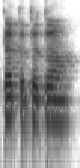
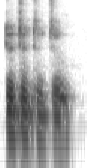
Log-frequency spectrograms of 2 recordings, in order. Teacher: So this is vakavila, so ta ta ta ta, going up, and this is tukavila, so tu tu tu tu, just kind of low.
